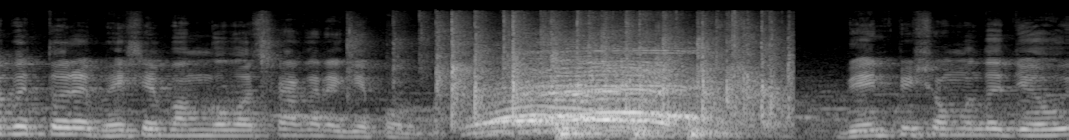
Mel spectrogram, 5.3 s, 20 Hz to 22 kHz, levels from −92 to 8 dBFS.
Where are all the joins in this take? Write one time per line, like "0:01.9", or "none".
0:04.0

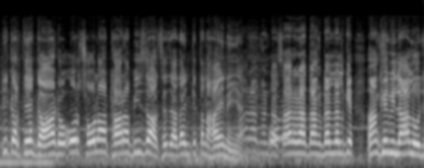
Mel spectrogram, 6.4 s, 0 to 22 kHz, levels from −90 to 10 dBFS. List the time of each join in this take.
0:03.9

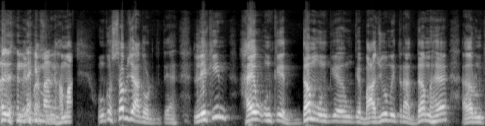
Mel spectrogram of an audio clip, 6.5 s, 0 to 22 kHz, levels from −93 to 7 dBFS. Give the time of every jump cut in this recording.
0:00.9

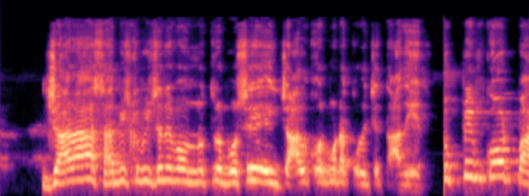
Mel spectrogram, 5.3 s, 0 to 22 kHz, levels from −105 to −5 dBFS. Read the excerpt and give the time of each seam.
0:04.3

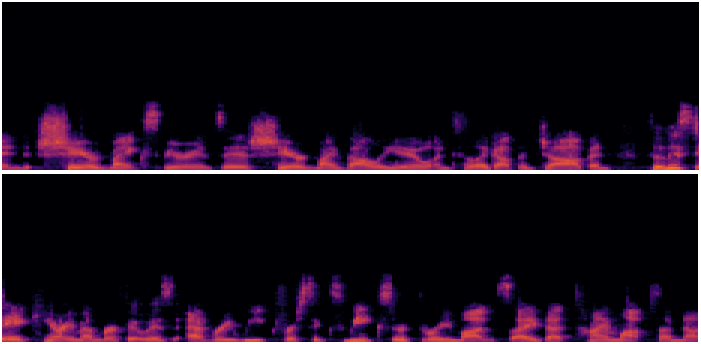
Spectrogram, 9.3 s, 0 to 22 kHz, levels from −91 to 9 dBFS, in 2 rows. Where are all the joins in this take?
none

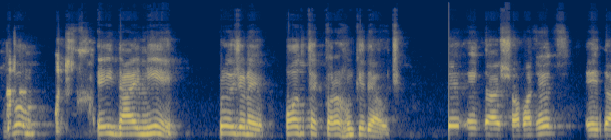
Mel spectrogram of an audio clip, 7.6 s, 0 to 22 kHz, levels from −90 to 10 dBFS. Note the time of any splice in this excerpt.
0:05.5

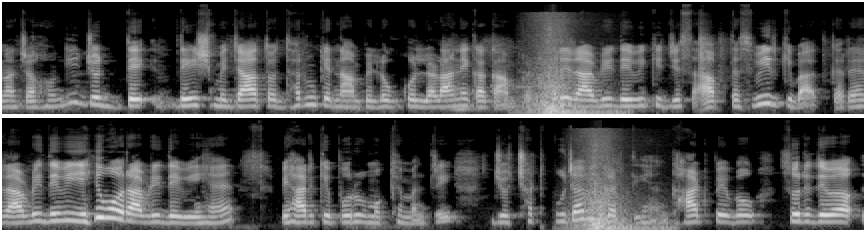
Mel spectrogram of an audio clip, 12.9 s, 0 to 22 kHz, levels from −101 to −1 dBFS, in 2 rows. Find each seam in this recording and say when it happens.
0:04.0

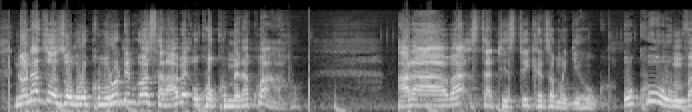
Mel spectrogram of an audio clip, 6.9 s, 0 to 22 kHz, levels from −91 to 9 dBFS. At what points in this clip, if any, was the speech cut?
0:06.0

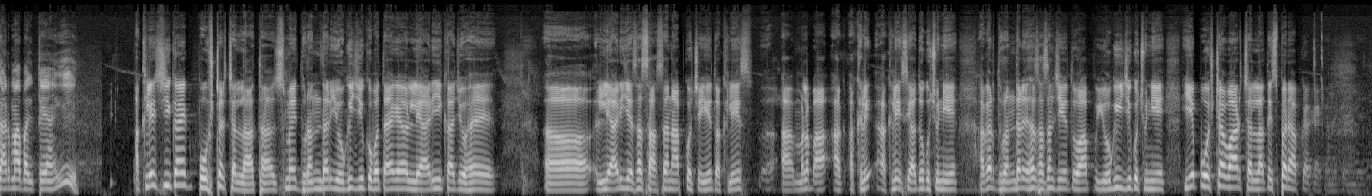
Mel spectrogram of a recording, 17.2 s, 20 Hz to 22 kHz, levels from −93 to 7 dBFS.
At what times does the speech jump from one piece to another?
none

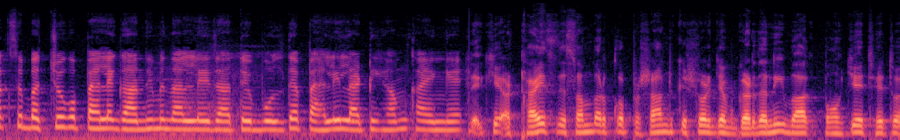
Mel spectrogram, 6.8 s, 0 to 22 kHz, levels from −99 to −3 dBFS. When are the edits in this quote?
0:03.6

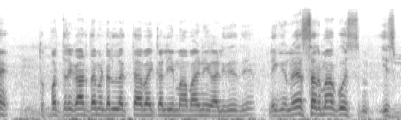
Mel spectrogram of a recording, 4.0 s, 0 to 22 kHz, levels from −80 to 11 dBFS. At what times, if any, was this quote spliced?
0:02.6

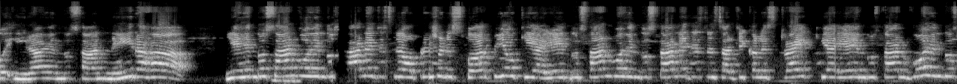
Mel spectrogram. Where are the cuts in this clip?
0:01.9

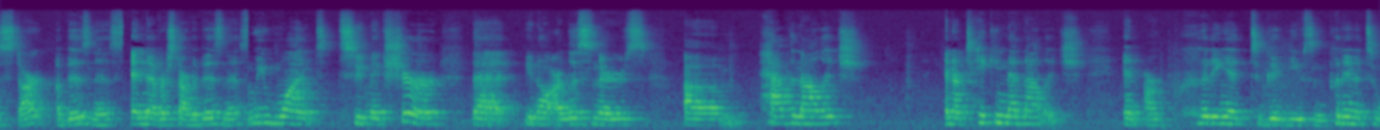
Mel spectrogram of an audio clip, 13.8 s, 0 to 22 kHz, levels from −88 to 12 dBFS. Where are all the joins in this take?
0:01.2
0:02.5

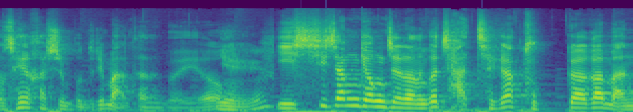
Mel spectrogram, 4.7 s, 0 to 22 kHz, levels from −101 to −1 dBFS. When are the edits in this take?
0:02.0

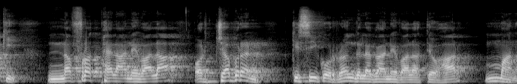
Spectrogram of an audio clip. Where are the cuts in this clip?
none

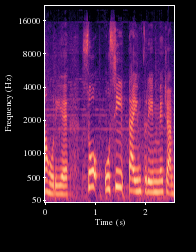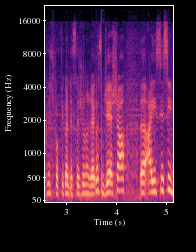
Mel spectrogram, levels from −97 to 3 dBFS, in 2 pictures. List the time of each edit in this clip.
0:03.7

